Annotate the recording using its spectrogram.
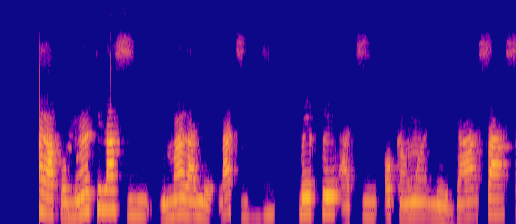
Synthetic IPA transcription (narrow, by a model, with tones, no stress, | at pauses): a˦ɾa˧k͡pɔ˨mã˨˦ki˦la˦si˧i˨mã˨˦ɾa˧lɛ˨la˦ti˧ɡi˦ | k͡pe˦k͡pe˦a˦˨ti˧ɔ˧kã˨w̃ɔ̃˧nẽ˨da˨˦sa˦s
